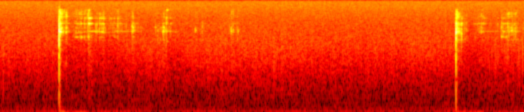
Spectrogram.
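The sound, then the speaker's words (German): Metallic clinks from a bunch of keys held by its ring and struck with a pencil as rhythm percussion: two sharp, bright strikes about two seconds apart, each followed by a short, faint jingle. “Man hält das Schlüsselbund einfach am Ring fest oder am Anhänger und schlägt mit einem Bleistift dagegen.”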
